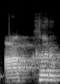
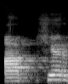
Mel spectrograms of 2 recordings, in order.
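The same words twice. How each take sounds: First: ਆਖਰ with a plain khar ending; wrong pronunciation. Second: ਆਖਰ slowly, ending in khi-ar; correct pronunciation. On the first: Teacher warning against a misreading, ਆਖਰ ending in khar. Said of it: "ਇਹਨੂੰ ਆਖਰ ਪਾਠ ਨਹੀਂ ਕਰਨਾ". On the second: Teacher showing the right reading, ਆਖਰ with khiar. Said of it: "ਆਖਰ ਪਾਠ ਕਰਨਾ ਹੈ ਜੀ". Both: Shown as a demonstration.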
